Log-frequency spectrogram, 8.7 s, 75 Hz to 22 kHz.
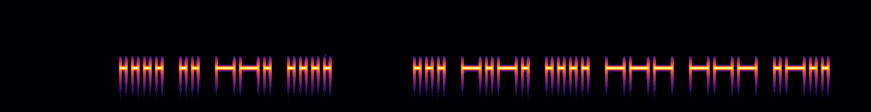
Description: Morse code, heard as a keyed tone, about 20 wpm, 700 Hz. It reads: HIGH SCHOOL
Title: 2x Word-Spacing - Sets of 2 Words - 20wpm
